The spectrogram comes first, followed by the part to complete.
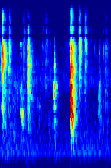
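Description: A few faint, irregularly spaced clicks and taps: a dog's nails and a person's steps on a hardwood floor.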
